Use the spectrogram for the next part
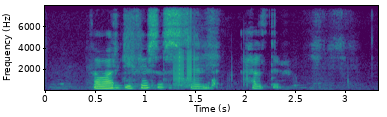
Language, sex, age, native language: Icelandic, female, 12, Icelandic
